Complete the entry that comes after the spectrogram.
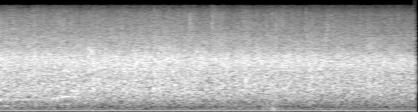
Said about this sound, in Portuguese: Você pode aplaudir esse Deus maravilhoso?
